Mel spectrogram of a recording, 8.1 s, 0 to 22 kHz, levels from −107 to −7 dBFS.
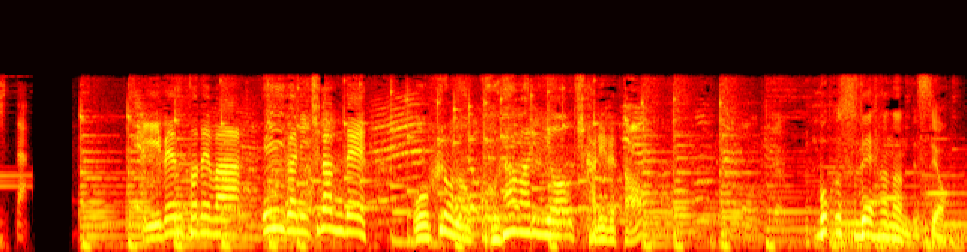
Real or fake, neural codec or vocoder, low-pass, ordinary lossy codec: real; none; 7.2 kHz; none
